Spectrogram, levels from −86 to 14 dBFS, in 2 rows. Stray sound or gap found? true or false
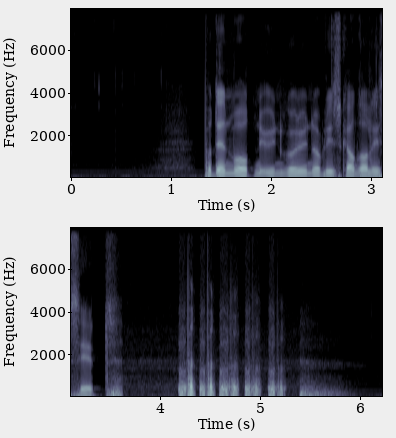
true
